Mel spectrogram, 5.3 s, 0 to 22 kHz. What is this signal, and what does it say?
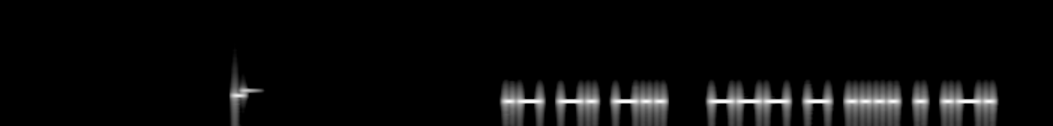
Morse code, heard as a keyed tone, about 34 wpm, 700 Hz. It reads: AND OTHER
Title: Sets of 2 Words 35wpm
